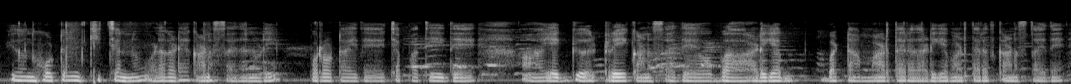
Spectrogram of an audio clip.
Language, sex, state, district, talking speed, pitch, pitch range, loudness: Kannada, female, Karnataka, Raichur, 145 wpm, 165 Hz, 160-180 Hz, -19 LUFS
